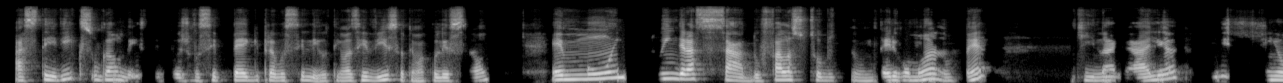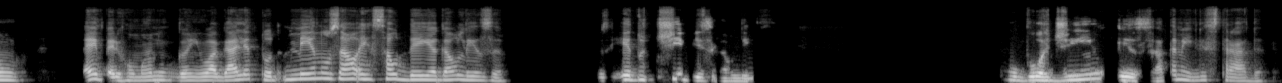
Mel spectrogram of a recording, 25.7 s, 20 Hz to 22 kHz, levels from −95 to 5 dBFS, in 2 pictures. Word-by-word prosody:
Asterix, 180 +8 0
o 195 - -3
Gaulês. 195 -4 -2
Depois 150 -1 -10
você 155 +1 -5
pegue 170 0 +2
para 170 - 0
você 160 +3 -5
ler. 155 -6 -1
Eu 145 - -4
tenho 155 0 -7
as 155 0 -2
revistas, 180 +3 0
eu 165 - -3
tenho - - -6
uma - - -6
coleção. 155 +3 -1 0.6
É 200 +1 +7
muito 235 +8 +4 0.4
engraçado. 230 - +3
Fala 190 +6 +3
sobre 170 -4 -5
o 155 -3 -7
Império 170 +4 +1
Romano, 175 0 +1
né, 230 - +4 0.9
que 170 -3 -5
na 165 +1 -1 0.3
Gália 205 - +1 0.3
eles 345 +1 -8 0.3
tinham, 185 -2 0 0.6
né, 200 - +4
o - - +4
Império 165 -7 +1
Romano 165 +3 -2
ganhou 165 +1 0
a 170 - +5
Gália 180 +6 +1
toda, 185 -6 -4
menos 240 +4 +1
a 230 0 +3
essa 225 +1 -1
aldeia 200 -3 +2
gaulesa. 180 -6 -3 0.9
Os 155 - -11
Irredutíveis 195 - 0
Gauleses. 135 -1 -5 2.5
O 180 -2 -1
gordinho, 175 - +4 0.2
exatamente, 165 +3 +1
listrada. 150 -6 -7
Ele 135 - -22
180 Hz, 120 wpm, -21 LUFS, 160-205 Hz, 2.5 s, É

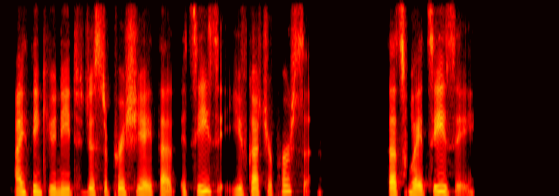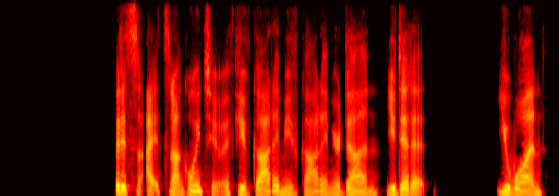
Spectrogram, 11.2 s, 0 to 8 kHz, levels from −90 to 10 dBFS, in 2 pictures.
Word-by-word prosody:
I 190 0 +2
think 200 -1 -4
you 190 - -2
need 185 -1 -3
to 195 - -15
just 180 -1 -2
appreciate 185 -2 -2
that 170 - -2
it's 195 +1 -6
easy, 240 +1 0
you've 180 -2 -7
got 195 -1 0
your 170 - -9
person, 235 +7 -7 0.8
that's 195 +1 +3
why 180 - +1
it's 170 +5 -1
easy. 220 -4 0 2.0
But 235 - +7
it's 225 - +2
n - - -4
it's - - 0
not 190 - +3
going 235 +6 +3
to. - - -5
If 175 +4 -7
you've 195 -6 +1
got 165 +6 +4
him, 215 - +1
you've 160 -3 -5
got 225 - -2
him. 185 -9 -3
You're 165 - -2
done, 175 -1 +1
you 195 0 +2
did 200 +1 +5
it. 200 - 0 0.7
You 210 0 +3
won. 200 -1 +3
195 Hz, 210 wpm, -26 LUFS, 180-210 Hz, 2.0 s, But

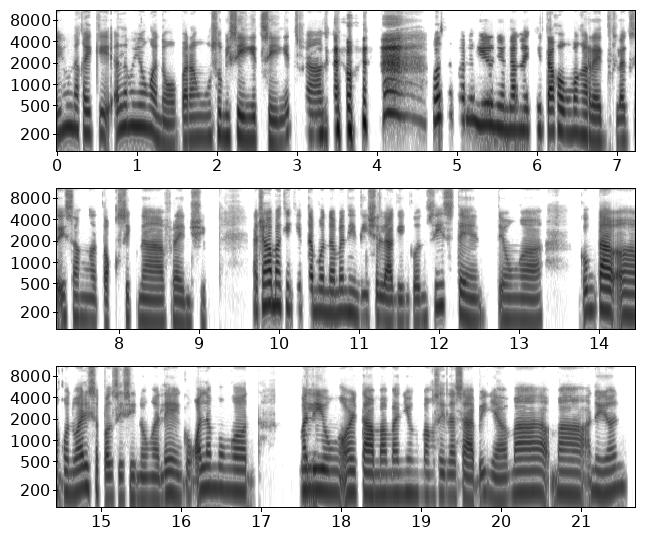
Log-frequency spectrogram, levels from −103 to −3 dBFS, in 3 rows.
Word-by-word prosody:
yung 235 +5 -1
nakiki 210 -4 -1
alam 245 +4 +1
mo 260 - 0
yung 255 -3 +1
ano 145 -7 -3
parang 175 +1 -2
sumisingit-singit 180 -1 0
siya, 195 -2 -3 0.2
gano'n. 235 0 +7 1.0
Basta 345 +4 +5 0.2
parang 320 0 -2
yun 270 -1 +4
yung 235 -2 +1
nakikita 230 -1 +3
kong 220 -3 +4
mga 205 -2 +1
red 165 -2 +2
flag 165 0 -1
sa - - -2
isang, 170 -1 -6
ah, 150 - -10
toxic 155 +2 -6
na 150 -1 -2
friendship 140 -2 -7 0.6
at - - -4
saka 255 +1 +6
makikita 235 -3 -1
mo 205 - -1
naman 195 +1 -2
hindi 180 -2 -5
siya 170 0 -4
laging 150 0 -10
consistent 165 -1 -5 0.2
yung, 160 0 -6
ah, 155 0 -3 0.5
kung 210 +2 -5
ta 215 -2 +8
ah, 180 -1 0
kunwari 190 +3 0
sa 195 - -5
pagsisinungaling 155 +2 -4
kung 165 - -9
alam 215 +3 +1
mong, 210 -1 -6
ah, 195 0 +1 0.7
mali 200 0 +3
yung 190 -1 -2
or 185 +1 +1
tama 175 -1 +2
man 175 0 -4
,yung 180 -1 -7
mga 170 0 -8
sinasabi 165 0 -2
niya 150 -1 -5
ma 185 +1 -1
ma 180 -1 -3
ano 190 -3 -6
yun, 195 +5 -4
185 Hz, 165 wpm, -23 LUFS, 165-215 Hz, 1.0 s, ta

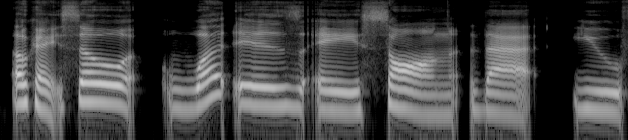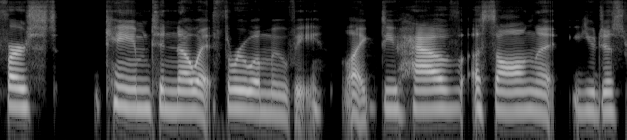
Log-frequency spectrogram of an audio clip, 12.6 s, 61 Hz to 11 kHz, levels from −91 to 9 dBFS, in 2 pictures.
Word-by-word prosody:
Okay. 230 -6 +4
So, 245 -3 +4 0.3
what 205 +10 0
is 220 -2 0
a 185 -1 -1
song 170 -6 +2
that 175 -3 0 0.4
you 190 -4 -4
first 210 -2 0 0.5
came 200 -4 -3
to 205 - -3
know 185 -1 0
it - - -3
through 195 -2 0
a 180 - +1
movie? 170 +2 -10 0.2
Like, - - -4
do 195 - -8
you 195 - -5
have 195 +1 +1
a 200 - -2
song 185 0 -1
that 175 -2 -5 0.2
you 180 0 -10
just 180 0 -6
195 Hz, 120 wpm, -23 LUFS, 180-210 Hz, 0.5 s, Okay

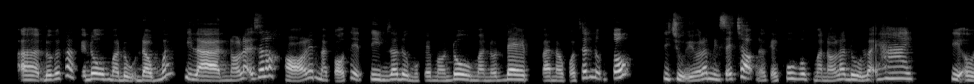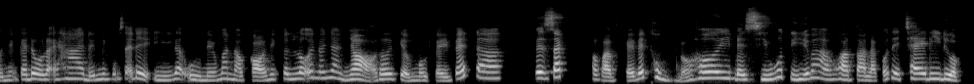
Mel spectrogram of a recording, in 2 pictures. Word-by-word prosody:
Ờ, 210 -2 +1
đối 215 +3 -1
với 260 - 0
các 390 -2 -2
cái 200 - -7
đồ 255 +1 +6
mà 210 -5 -3
đổ 185 -3 -2
đống 185 +1 0
ấy - - -3
thì 280 - -3
là 190 -4 +7
nó 190 +2 -5
lại 250 - -1
rất 350 - +2
là 390 - 0
khó - - +3
để - - -1
mà 260 -9 -5
có - - -1
thể - - -1
tìm 230 -4 -1
ra 235 - +2
được 235 -3 +1
một 170 - -9
cái 185 - -4
món 175 0 -6
đồ 235 -1 +5
mà 180 -2 -5
nó 180 +1 -6
đẹp 220 +2 +3
và 180 - 0
nó 175 -1 -4
có 170 +1 -6
chất 305 - -2
lượng 280 -7 -5
tốt, 315 +10 +4 0.3
thì 250 - -2
chủ 225 -6 -1
yếu 195 +3 -2
là - - +1
mình 245 -4 -2
sẽ 240 - -2
chọn 240 - +1
ở - - -8
cái - - -6
khu 270 0 0
vực 245 -3 -3
mà 185 - -7
nó 170 -1 -5
là 240 - 0
đồ 225 -3 +2
loại 215 - -3
hai. 275 +1 -2 0.4
Thì 235 - 0
ở 195 -2 -1
những 195 +2 -8
cái 230 - -1
đồ 250 -2 +4
loại 230 +1 -2
hai 260 0 -3
đấy 200 -2 -3
mình 240 +1 -3
cũng 240 - -9
sẽ 280 - -5
để 275 - +4
ý 200 -1 -5
là, 260 - +1
ừ, 220 -3 -3
nếu 190 0 -4
mà 260 +4 -3
nó 225 -6 -3
có 185 -1 +2
những 235 +4 -5
cái 255 - -1
lỗi 265 +4 0
nó 290 - -4
nhỏ 310 +1 -2
nhỏ 235 -2 +3
thôi, 245 +1 +3
kiểu - - +2
một 185 +1 -5
cái 170 0 -3
vết, 320 +6 +3
a, 280 -1 +1 0.3
vết 285 0 +8
rách 330 +4 +4 0.3
hoặc 230 -4 -5
là 175 -1 +2
cái 180 - +1
vết 275 - +4
thủng 290 -11 0
nó - - -5
hơi 290 +3 +4
bé 235 -4 +2
xíu 230 0 0
một 335 - 0
tí 235 +1 +2
mà 285 -4 -2
hoàn 225 -1 +1
toàn 200 -2 +1
là 180 - 0
có 180 - -5
thể 260 - +3
che 255 -2 +4
đi 260 0 0
được, 220 -6 +4
235 Hz, 330 wpm, -22 LUFS, 195-265 Hz, 0.4 s, vết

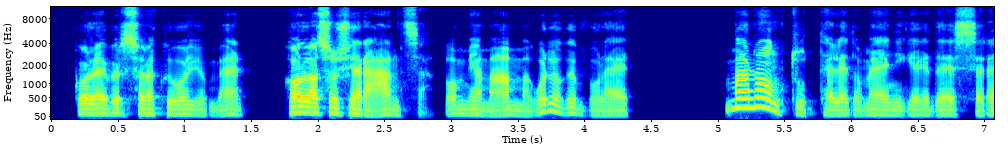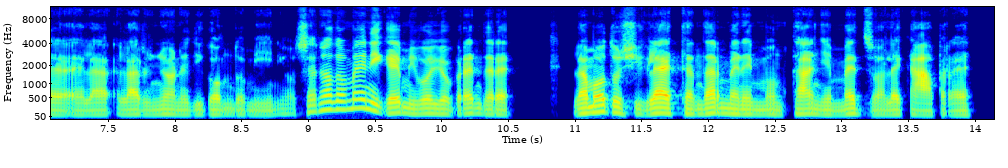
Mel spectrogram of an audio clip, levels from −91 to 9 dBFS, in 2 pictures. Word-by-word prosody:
con 115 -1 +1
le 110 - +4
persone 115 -1 +1
a - - -14
cui 105 0 -9
voglio 100 -3 -5
be 85 - -6 0.2
con 135 +1 +4
la 120 -1 +6
suoceranza, 100 -6 +1
con 110 - -6
mia 100 -1 -4
mamma, 85 0 -1
quello 155 - -3
che 120 0 -6
volete. 90 -5 -8 0.7
Ma 240 +2 +7
non 245 -3 +3
tutte 100 -1 -9
le 95 0 -2
domeniche, 95 -2 -6
che - - -7
dev'essere 90 -1 -2
la 90 +1 -2
la 95 +1 0
riunione 95 0 -4
di - - -10
condominio. 90 +1 -8
Se - - -2
una 190 +2 +1
domenica 200 - +3
io 125 - +5
mi 110 -3 -3
voglio 105 -2 -1
prendere, 100 -4 0 0.4
la 115 +2 +3
motocicletta 120 -4 +4
e - - -1
andarmene 105 -1 +1
in 95 - -6
montagna 95 +2 0
in 90 - -8
mezzo 110 -1 -1
alle 95 +1 -2
capre, 85 -1 +1
100 Hz, 190 wpm, -27 LUFS, 90-115 Hz, 0.7 s, Ma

